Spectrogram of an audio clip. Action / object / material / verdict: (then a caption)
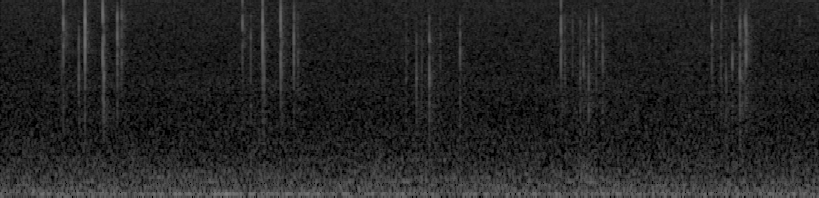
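tap / wax pillar candle / wax / none. A wax pillar candle is tapped slowly with long nails, giving light, bright clicking taps in small clusters spread across the clip. The taps sit over a quiet, steady low rumble.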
